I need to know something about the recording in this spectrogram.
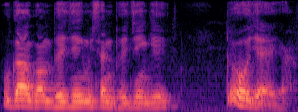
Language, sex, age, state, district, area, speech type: Hindi, male, 60+, Uttar Pradesh, Bhadohi, rural, spontaneous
